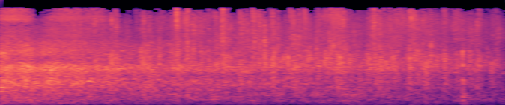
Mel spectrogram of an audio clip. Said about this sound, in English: Right. That's one spontaneous eruption of applause to you, none to me.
